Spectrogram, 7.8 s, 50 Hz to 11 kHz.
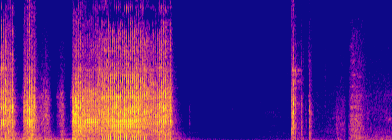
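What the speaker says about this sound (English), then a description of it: "I just hit it with the impact and it ran it straight on." An impact wrench hammers rapidly in a loud two-second rattling burst running a nut onto a Dana 50 axle suspension, then goes silent, followed by a few sharp clanks of metal nearby.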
